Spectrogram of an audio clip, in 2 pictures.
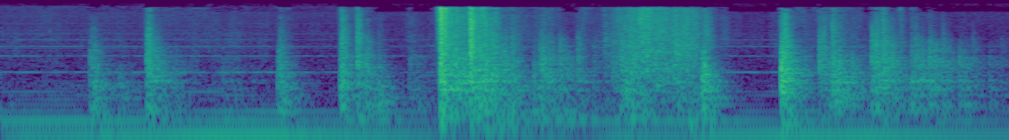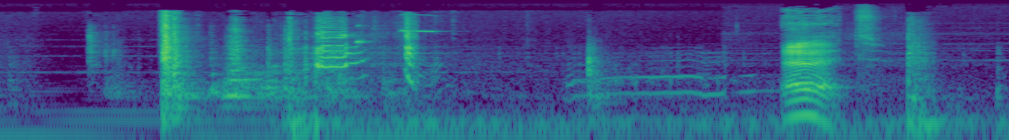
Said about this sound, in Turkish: Ee, kapıyı artık açabiliriz. Aç.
